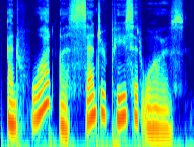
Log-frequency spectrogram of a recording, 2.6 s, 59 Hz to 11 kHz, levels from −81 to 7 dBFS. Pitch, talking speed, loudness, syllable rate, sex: 160 Hz, 140 wpm, -19 LUFS, 4.1 syllables/s, female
